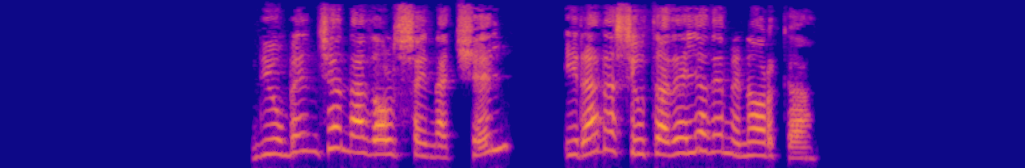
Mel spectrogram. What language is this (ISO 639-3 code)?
cat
